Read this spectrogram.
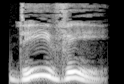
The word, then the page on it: DV: British English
